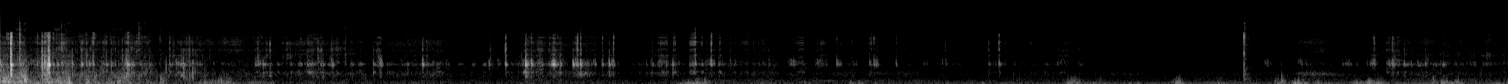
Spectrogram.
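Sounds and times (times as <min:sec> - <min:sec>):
rustling: 0:00.0 - 0:11.2, 0:12.2 - 0:15.0
sharp clicks: 0:12.4 - 0:14.8.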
